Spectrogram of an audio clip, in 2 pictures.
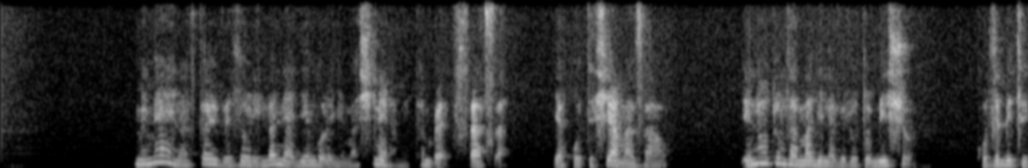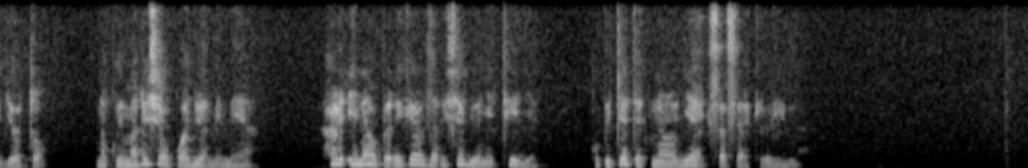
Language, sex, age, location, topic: Swahili, female, 18-24, Dar es Salaam, agriculture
